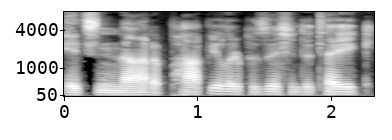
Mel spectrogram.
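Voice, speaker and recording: With a very deep, low pitch, a man speaks in a monotone, flat intonation. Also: dry, close sound with no echo. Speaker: political commentator. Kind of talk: political commentary to camera.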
